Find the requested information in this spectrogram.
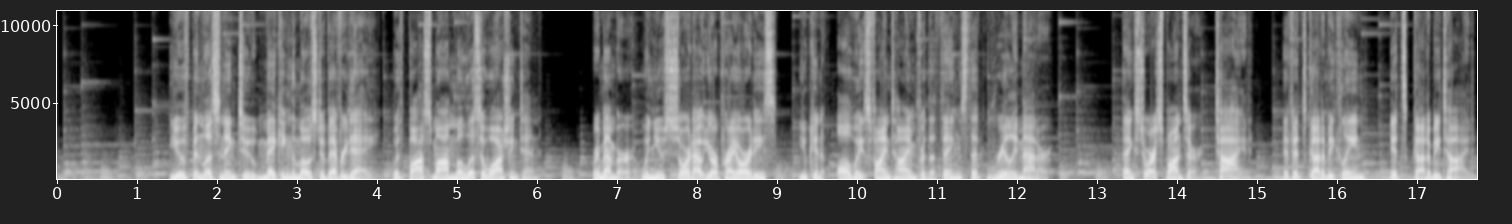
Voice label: Podcast Intro Outro, Outros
